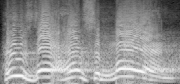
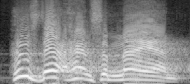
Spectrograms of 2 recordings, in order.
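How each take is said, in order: First: Put-on higher, loud American accent. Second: Lightly voiced admiring listener; a light mock gasp of admiration; imagined audience cry. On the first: Pastor asking the congregation to cry out in an American accent. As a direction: ham it up like an excited American. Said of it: "you've got to do it in an American accent". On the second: Pastor voicing the congregation admiring his passport photo, lightly. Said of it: "I hear you cry".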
